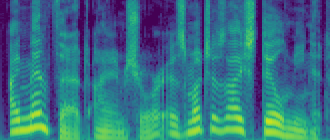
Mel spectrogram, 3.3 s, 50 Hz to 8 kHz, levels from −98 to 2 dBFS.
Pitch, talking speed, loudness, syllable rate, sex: 145 Hz, 235 wpm, -17 LUFS, 4.4 syllables/s, male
